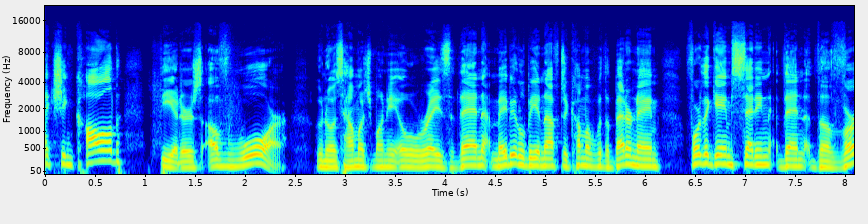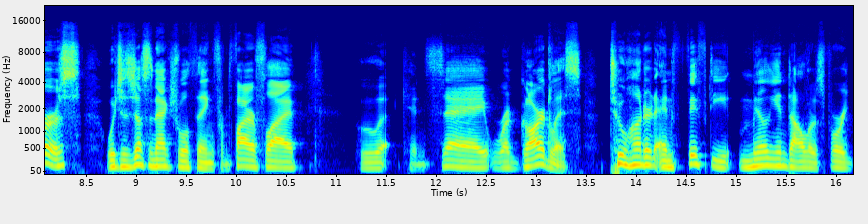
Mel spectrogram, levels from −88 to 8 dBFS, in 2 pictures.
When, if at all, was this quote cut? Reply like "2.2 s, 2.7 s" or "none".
none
